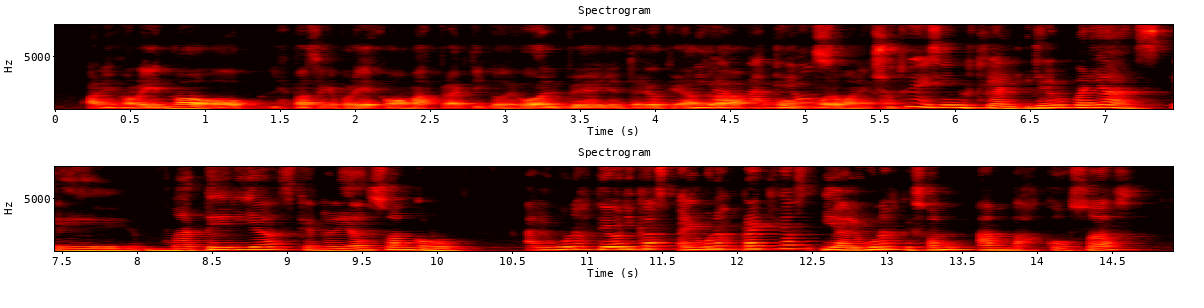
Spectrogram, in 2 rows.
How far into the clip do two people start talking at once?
4.3 s

